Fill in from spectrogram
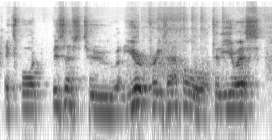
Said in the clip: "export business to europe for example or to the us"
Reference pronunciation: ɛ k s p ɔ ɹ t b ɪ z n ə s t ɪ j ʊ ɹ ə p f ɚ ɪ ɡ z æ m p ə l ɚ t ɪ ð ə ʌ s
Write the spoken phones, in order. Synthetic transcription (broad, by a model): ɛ k s p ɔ ɹ t b ɪ z n ə s t ɪ j ʊ ɹ ə p f ɚ ɪ ɡ z æ m p ə l ɚ t ɪ ð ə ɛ s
